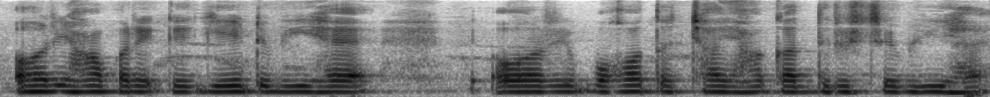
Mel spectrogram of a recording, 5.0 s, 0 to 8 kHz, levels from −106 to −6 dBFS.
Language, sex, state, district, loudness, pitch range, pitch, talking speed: Hindi, male, Jharkhand, Deoghar, -17 LUFS, 170-180 Hz, 175 Hz, 180 wpm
